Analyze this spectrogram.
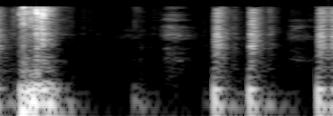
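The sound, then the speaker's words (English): A series of heavy thuds against a blocked, flimsy door: one loud booming hit followed by several more forceful blows at uneven intervals, as someone bashes through it. “He has blocked the door, but it is flimsy and easy to break.”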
